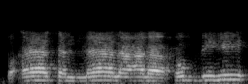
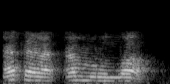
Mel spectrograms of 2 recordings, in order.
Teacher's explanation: بنفس تشكيل الكلمة الثانية أتى التي تعطينا معنى جاء، غير أن الأولى فيها مد بدل أي تنطق همزة قطع بعدها ألف، يعني هذا المد يوضح حركتين، والثانية ليست فيها إلا همزة قطع فقط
